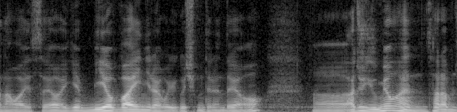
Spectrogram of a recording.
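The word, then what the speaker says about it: Meerwein: 이게 미어바인이라고 읽으시면 되는데요.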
